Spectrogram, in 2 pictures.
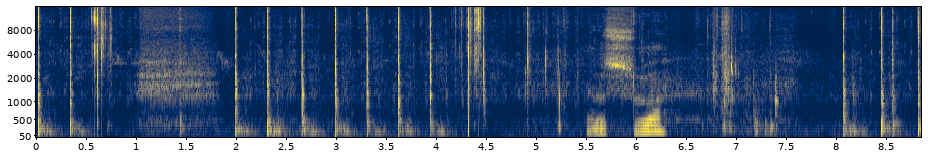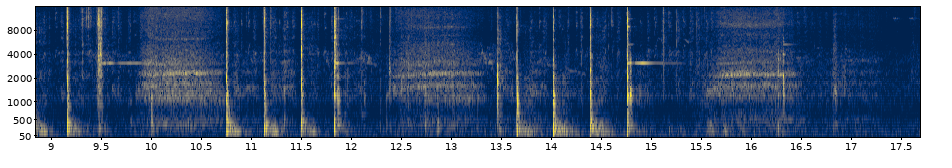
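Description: A chisel scrapes and shaves wood.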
